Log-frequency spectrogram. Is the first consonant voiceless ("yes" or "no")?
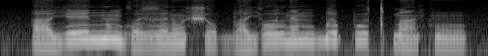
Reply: no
